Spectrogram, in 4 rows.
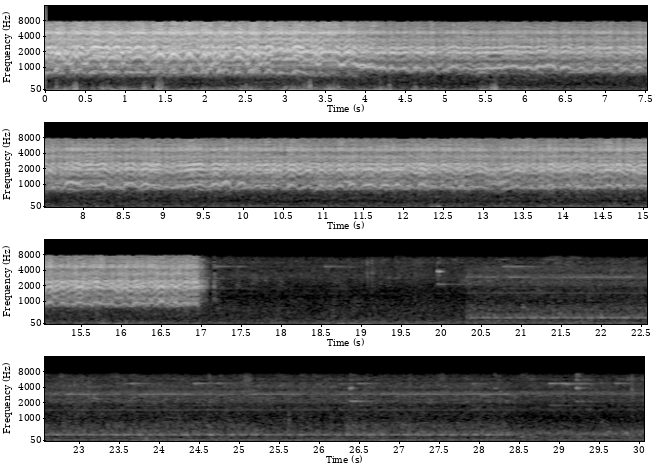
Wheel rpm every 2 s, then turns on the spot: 190, 190, 130, 110, 120, 120, 110, 120, 80, 0, 0, 0, 0, 0, 0.
none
